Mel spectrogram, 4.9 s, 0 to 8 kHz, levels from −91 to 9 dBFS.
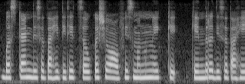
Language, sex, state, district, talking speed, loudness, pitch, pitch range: Marathi, female, Maharashtra, Washim, 145 wpm, -14 LUFS, 240 Hz, 230-245 Hz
